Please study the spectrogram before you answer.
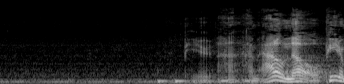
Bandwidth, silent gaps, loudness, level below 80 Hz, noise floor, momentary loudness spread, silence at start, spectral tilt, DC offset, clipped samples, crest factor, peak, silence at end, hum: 15 kHz; none; -22 LUFS; -50 dBFS; -45 dBFS; 18 LU; 0 s; -5 dB/octave; under 0.1%; under 0.1%; 24 dB; -2 dBFS; 0 s; none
